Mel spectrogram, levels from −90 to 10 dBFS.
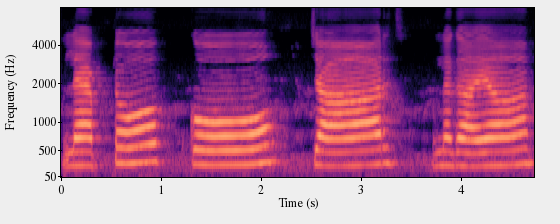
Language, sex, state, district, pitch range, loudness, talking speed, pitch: Hindi, female, Punjab, Fazilka, 245-275 Hz, -11 LUFS, 50 wpm, 255 Hz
